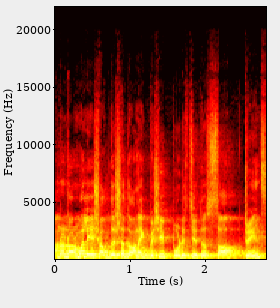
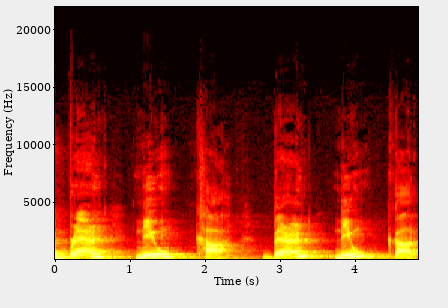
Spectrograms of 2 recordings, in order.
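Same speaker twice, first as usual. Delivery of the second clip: slow demo; slower than usual. Shown as a demonstration. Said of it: "এখানে লেখা আছে".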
